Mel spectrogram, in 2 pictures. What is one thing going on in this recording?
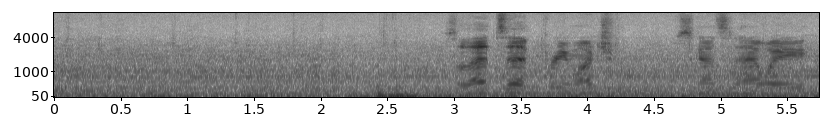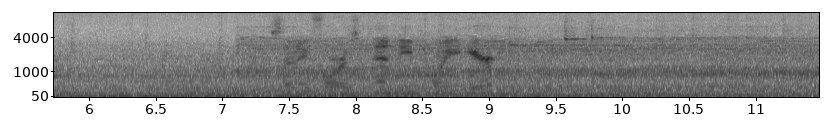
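A car engine hums and tyres rumble steadily on the road from inside the car.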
